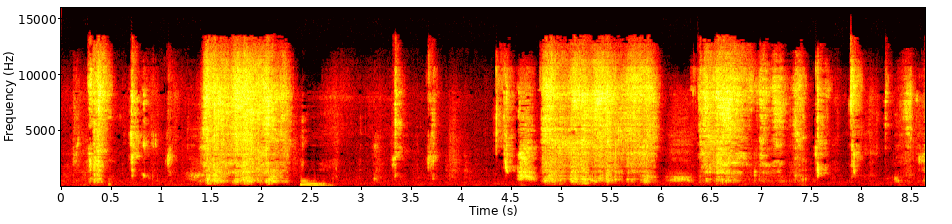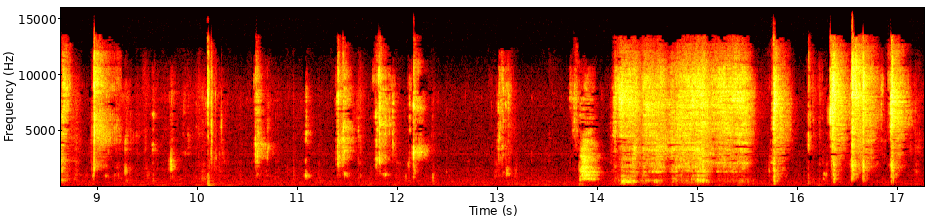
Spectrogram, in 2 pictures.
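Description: Close-miked eating of braised monkfish head by hand: wet chewing and lip-smacking clicks, with several louder slurps about a second long as the meat is sucked off the bones.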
